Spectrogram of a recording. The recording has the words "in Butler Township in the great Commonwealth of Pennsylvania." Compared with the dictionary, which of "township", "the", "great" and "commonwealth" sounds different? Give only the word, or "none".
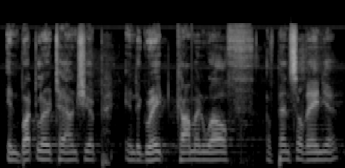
none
